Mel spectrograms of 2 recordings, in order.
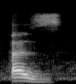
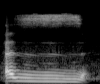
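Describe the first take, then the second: First: The sound is kept short and not stretched. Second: The sound is stretched and held long. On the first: The speaker calls it right. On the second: The speaker calls it wrong. "Be careful not to stretch the sound of the za"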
